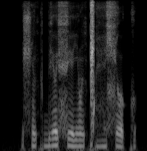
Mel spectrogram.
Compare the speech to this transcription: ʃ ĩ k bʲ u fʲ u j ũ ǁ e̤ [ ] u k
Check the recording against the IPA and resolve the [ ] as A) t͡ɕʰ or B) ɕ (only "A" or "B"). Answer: B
